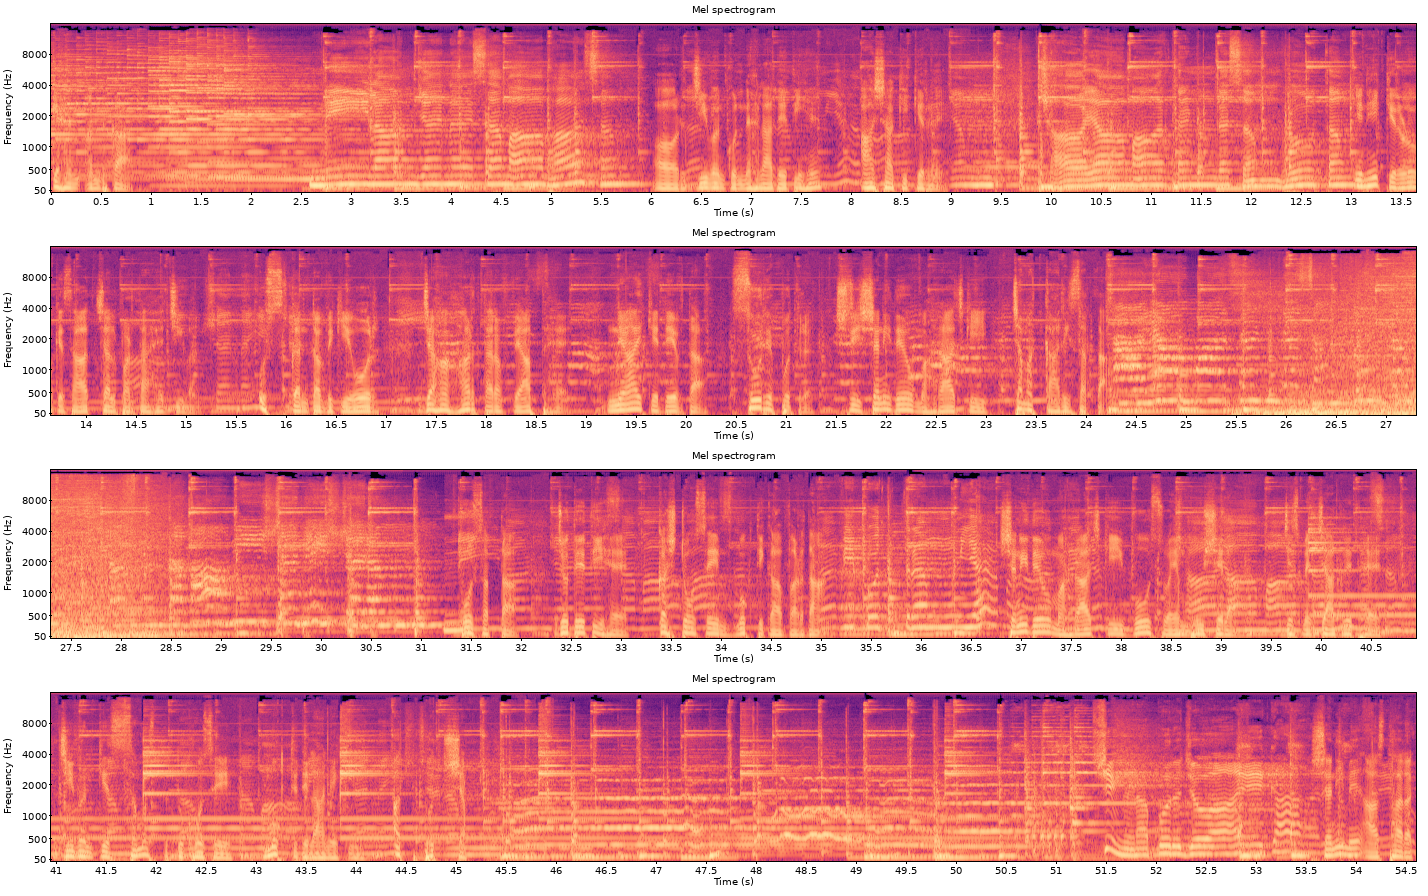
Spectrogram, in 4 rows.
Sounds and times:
Sitar: 0:00.0 - 0:54.6.

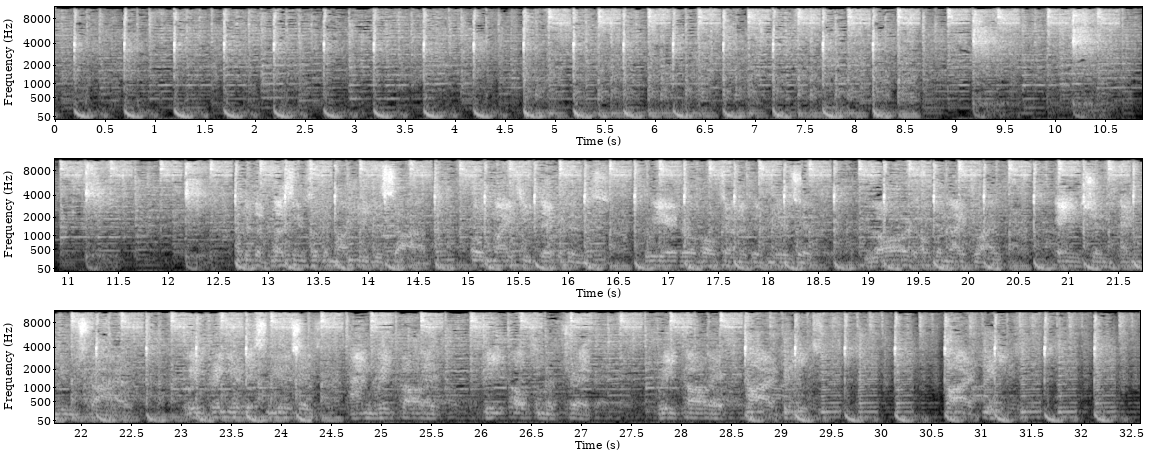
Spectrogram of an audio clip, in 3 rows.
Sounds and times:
Music: 0:00.0 - 0:32.5.

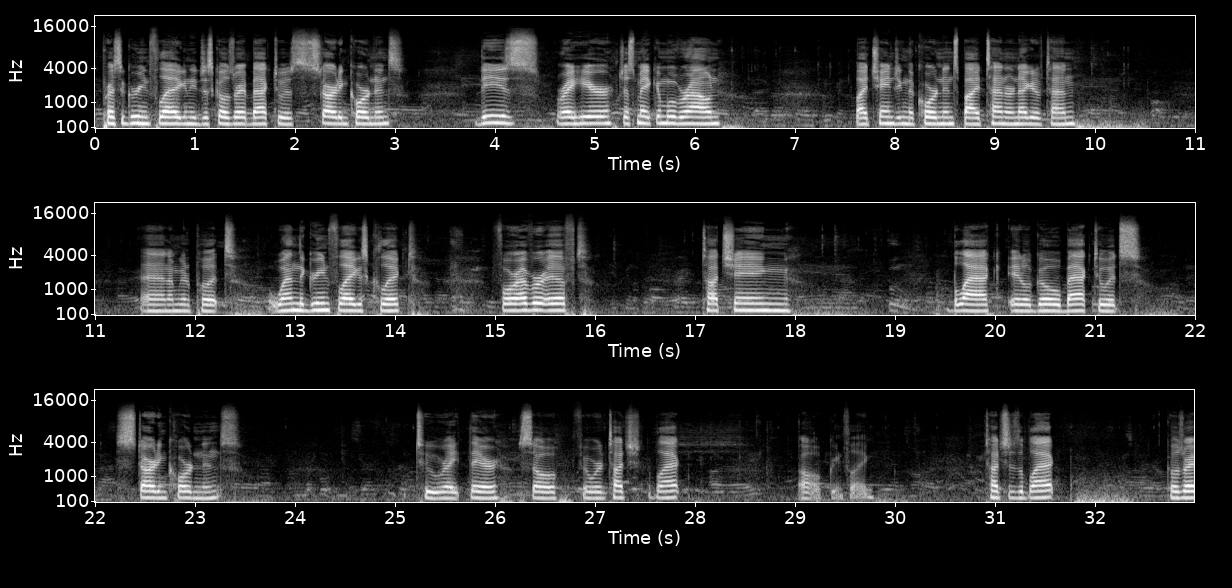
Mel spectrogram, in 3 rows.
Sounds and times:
Speech: 0:00.0 - 0:32.9.

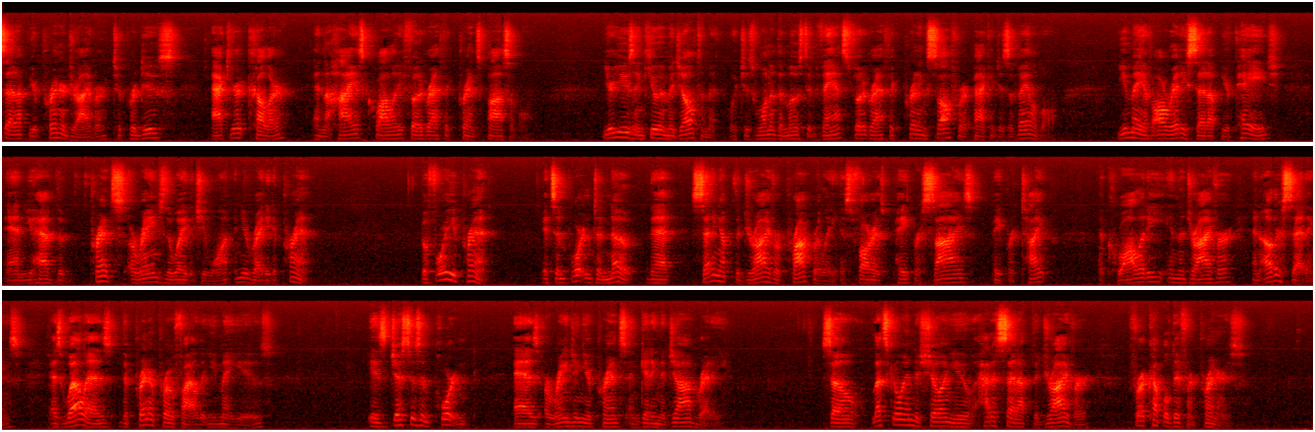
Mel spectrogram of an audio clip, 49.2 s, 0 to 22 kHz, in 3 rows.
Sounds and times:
Speech: 0:00.0 - 0:06.6, 0:07.5 - 0:13.2, 0:14.0 - 0:20.4, 0:21.6 - 0:36.2, 0:37.4 - 0:41.9, 0:43.0 - 0:48.4.

